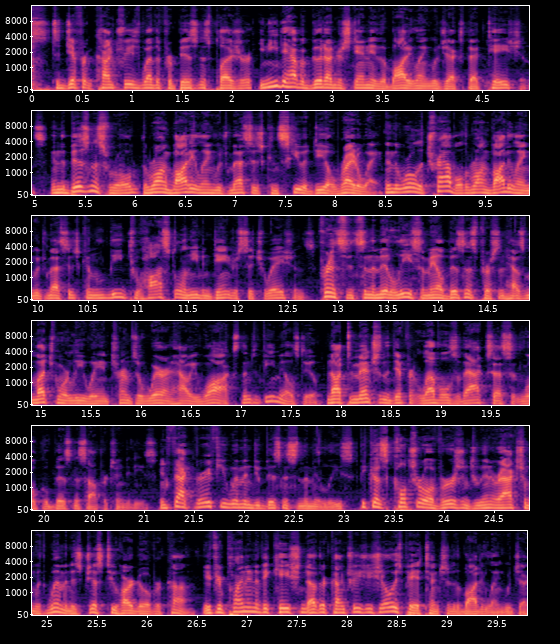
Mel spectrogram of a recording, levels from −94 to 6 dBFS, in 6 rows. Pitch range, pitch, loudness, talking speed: 110-145 Hz, 125 Hz, -20 LUFS, 265 wpm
